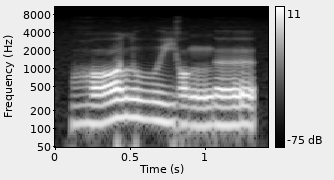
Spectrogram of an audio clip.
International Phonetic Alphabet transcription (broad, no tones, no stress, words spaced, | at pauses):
ɦɔluːjɔ ŋə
